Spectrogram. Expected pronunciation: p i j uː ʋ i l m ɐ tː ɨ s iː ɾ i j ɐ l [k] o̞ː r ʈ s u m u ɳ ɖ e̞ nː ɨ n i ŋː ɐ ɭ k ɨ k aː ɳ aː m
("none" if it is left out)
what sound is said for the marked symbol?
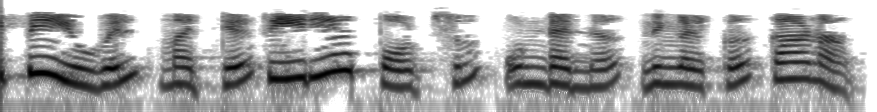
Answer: p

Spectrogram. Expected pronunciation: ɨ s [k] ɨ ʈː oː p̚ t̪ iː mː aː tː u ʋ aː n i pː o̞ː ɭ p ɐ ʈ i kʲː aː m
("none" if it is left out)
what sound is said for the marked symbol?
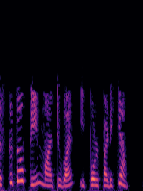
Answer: k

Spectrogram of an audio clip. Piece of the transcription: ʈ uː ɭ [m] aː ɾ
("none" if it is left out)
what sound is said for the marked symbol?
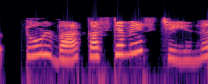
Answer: b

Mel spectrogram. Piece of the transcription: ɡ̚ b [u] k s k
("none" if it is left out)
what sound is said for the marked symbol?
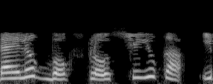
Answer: ɔ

